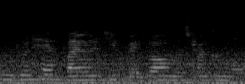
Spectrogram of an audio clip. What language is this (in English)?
English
